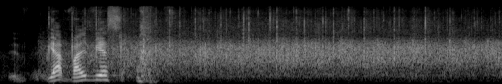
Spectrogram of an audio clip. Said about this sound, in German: Jetzt mal wirklich alle, die frenetisch klatschen, mal fragen, wie wollt ihr es denn dann regeln?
